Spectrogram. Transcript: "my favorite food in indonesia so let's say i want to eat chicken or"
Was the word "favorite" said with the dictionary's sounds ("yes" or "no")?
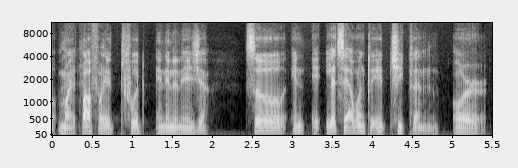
no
